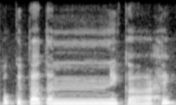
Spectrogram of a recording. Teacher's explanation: نون کے پر شد ہے اور جب بھی نون کے پر شد آتی ہے وہاں پہ غنہ بھی ادا کیا جاتا ہے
